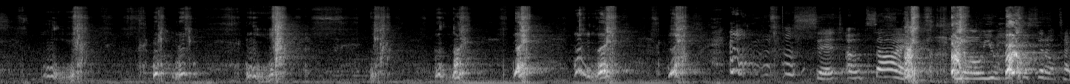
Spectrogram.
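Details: A French Bulldog, kept outside temporarily during a house move, answers its owner's scolding for misbehaving with short yips, grumbles and wavering whines.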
